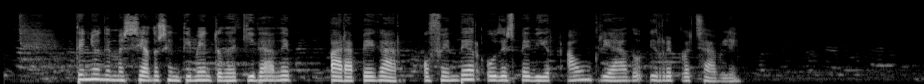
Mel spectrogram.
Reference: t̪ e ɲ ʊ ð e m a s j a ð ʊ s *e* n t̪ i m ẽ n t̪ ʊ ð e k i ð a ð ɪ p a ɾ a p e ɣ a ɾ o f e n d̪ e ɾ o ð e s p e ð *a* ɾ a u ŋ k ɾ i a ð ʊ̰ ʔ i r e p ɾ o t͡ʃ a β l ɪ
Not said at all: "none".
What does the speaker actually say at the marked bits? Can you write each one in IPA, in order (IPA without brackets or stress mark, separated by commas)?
e, i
